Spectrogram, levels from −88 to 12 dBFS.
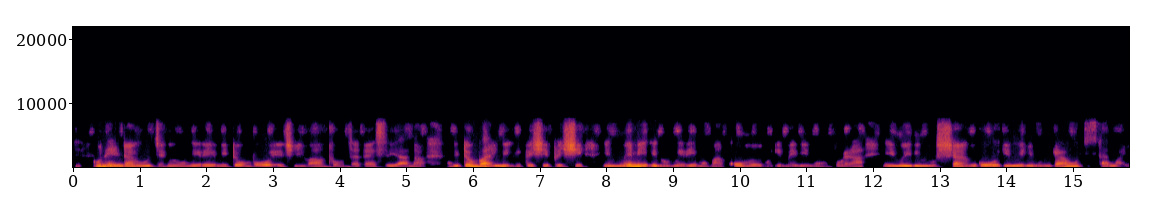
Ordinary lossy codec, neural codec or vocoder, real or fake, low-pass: Opus, 16 kbps; codec, 24 kHz, 0.9 kbps, WavTokenizer, large speech release; fake; 7.2 kHz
